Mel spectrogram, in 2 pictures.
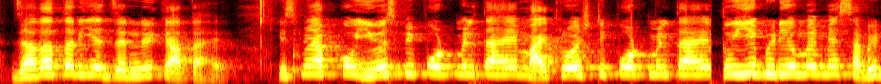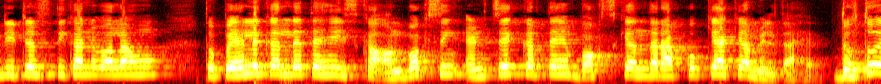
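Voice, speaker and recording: A woman with an Indian accent hosting a tech channel, narrating an unboxing in a casual review style. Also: fairly high pitch.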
